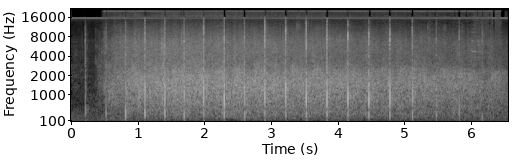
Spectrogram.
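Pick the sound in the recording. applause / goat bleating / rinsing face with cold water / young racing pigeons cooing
applause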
